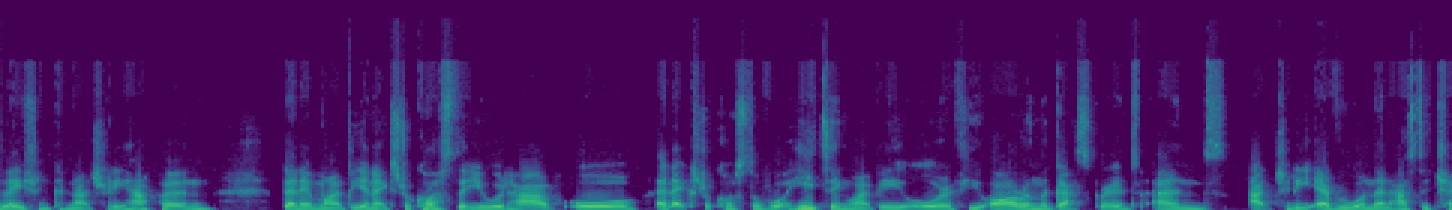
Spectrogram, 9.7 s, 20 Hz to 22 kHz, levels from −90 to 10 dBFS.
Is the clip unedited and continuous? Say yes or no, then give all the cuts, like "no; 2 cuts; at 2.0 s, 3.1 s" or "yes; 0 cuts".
no; 1 cut; at 4.3 s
